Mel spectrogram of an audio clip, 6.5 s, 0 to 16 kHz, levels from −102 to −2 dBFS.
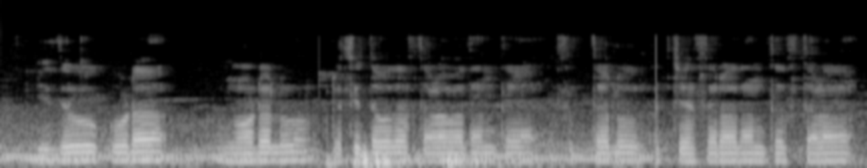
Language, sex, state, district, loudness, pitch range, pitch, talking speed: Kannada, male, Karnataka, Bijapur, -29 LUFS, 115-140 Hz, 120 Hz, 85 wpm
